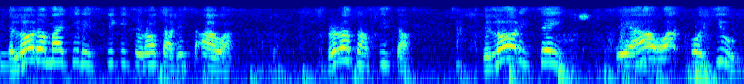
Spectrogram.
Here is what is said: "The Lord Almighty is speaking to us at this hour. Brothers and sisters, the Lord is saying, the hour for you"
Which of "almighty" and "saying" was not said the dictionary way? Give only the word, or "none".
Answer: almighty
